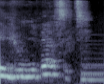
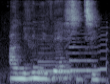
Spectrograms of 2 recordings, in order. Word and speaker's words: university: Nous avons a university. Non, vraiment. Ceux qui ont l'habitude de dire an university, please, from today, comprenez que on dit a university parce que ça commence avec un son consonne et non un son voyelle.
